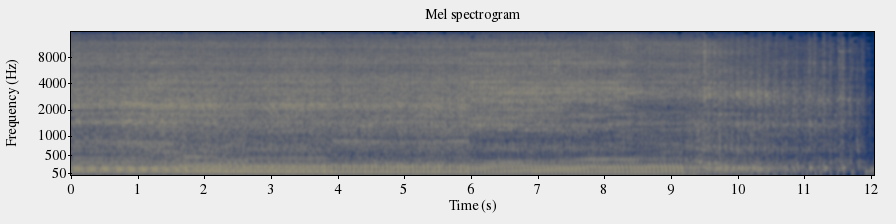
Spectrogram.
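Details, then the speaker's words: Ingersoll 448 lawn tractor, Briggs & Stratton 18hp Vanguard V-twin, after replacing the choke lever assembly: starts every time, steady even beat with no misses, then winds down. "now that the choke lever has been fixed the engine fires up every time"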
